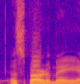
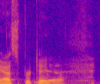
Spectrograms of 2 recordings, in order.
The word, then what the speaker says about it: aspartame: Well, people pronounce it both ways, aspartame, aspartame.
